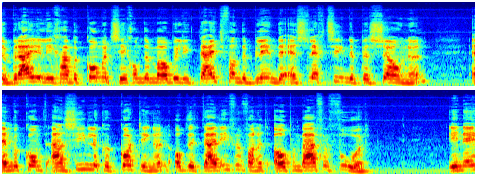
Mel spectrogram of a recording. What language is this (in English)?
Dutch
